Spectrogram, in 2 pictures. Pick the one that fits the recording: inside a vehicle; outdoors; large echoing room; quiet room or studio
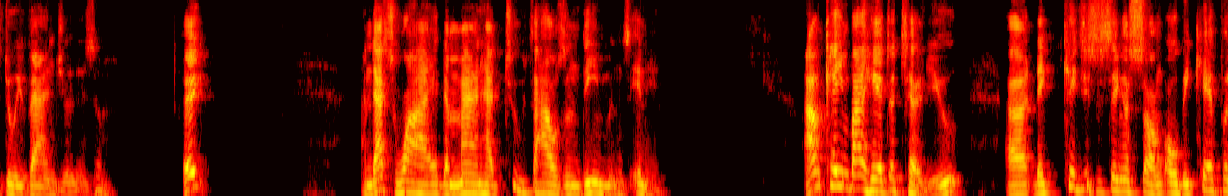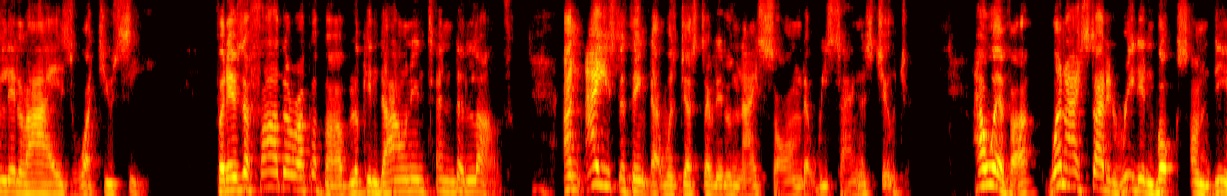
large echoing room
